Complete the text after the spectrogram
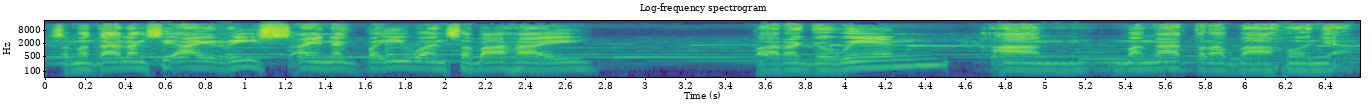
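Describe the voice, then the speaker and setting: A man's voice: mid-range voice, unhurried, lightly acted. An actor playing a troubled boyfriend who recounts his relationship as scripted first-person radio drama narration. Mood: reflective, troubled. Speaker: narrator of a letter sender's story. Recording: music bed behind narration.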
